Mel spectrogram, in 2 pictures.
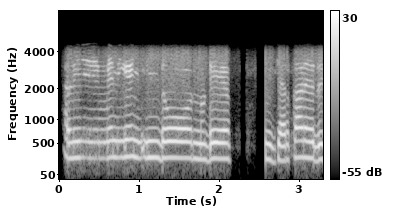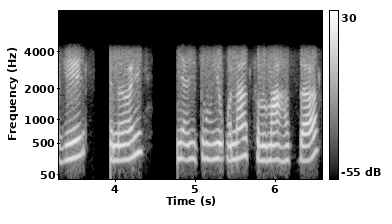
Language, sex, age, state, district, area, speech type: Santali, female, 18-30, Jharkhand, Seraikela Kharsawan, rural, conversation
